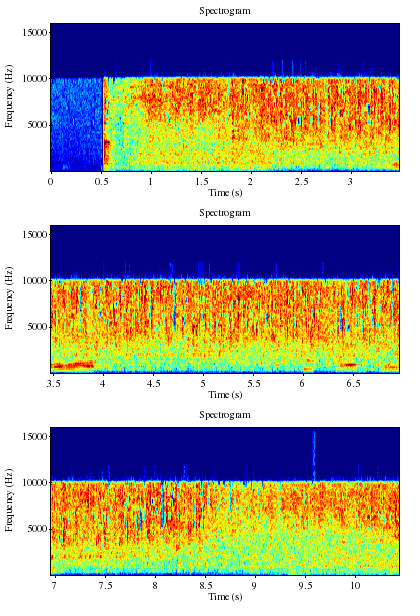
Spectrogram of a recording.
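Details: Washing machine on cold fill after cleaning clogged fill valve screens and flushing hoses for slow fill: a strong, steady rush of water starts suddenly with no sputter or surging; healthy fill after repair.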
